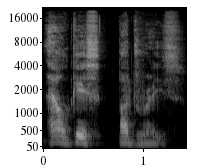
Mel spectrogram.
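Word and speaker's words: Algis Budrys: wellknown Au there can never say his name algus Badr that's how you say it 12 to the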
